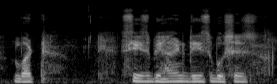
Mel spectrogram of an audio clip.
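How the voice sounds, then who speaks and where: A man's fairly high voice at a fairly slow pace, monotone and flat, dry and close with no echo, noticeable noise in the background. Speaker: nature vlogger. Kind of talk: walking vlog narration. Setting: outdoors in forest. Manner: quiet, speaking softly.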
